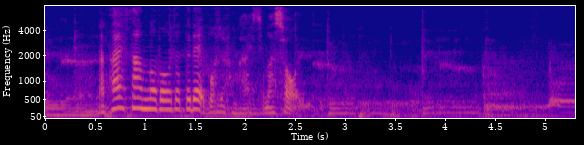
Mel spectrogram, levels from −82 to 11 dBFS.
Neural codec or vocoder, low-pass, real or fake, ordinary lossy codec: codec, 16 kHz, 2 kbps, FunCodec, trained on LibriTTS, 25 frames a second; none; fake; none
